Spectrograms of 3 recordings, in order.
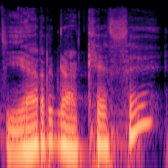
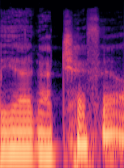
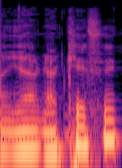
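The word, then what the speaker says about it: Yirgacheffe: Der heißt Yerga Kefe, von vielen fälschlicherweise Yerga Chefe ausgesprochen, aber Yerga Kefe, Kefe ist nämlich Kaffee. Ist nämlich, weil das mal italienisch war, wird das K mit CH geschrieben.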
